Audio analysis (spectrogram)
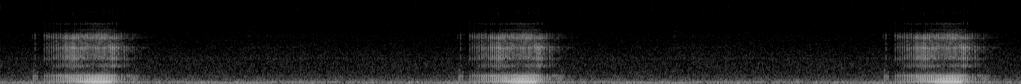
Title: #sleepnoises #snoring #sleepsounds #snoringasmr #snoringsounds #snoringsleepingsoundeffect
